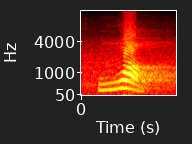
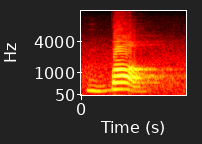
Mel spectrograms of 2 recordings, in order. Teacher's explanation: ब बोलते समय दोनों ओष्ठ छूती है एक दूसरे को, दोनों होठ छूती है, तो ब स्पर्श किया, टच किया, ब। लेकिन व बोलते समय व ये थोड़ा सा सर्कल हो जाता है दोनों होठ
